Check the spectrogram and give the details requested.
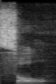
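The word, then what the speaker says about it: Seoul: that I learned that their capital is pronounced Sol Sol like Sol Sol or the sole of a shoe I don't know something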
